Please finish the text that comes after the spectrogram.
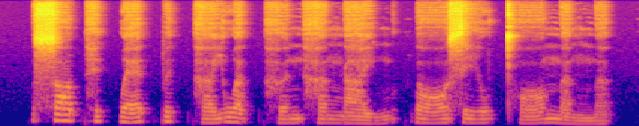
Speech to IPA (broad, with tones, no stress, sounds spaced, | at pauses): s ɔː˥ t̚ h ɪ˧ k̚ w ɛː˨˥ t̚ p ɪ˧ k̚ h ɐ˨˥ j w ɐ˧ k̚ h ɵ˨˧ n h ɐ˨ ŋ aː˨˩ j ŋ ʊ˥ k̚ l ɔː˨˥ s iː˨˧ w t̪ʰ ɔː˨˥ n̪ ɐ˨˩ ŋ n̪ ɐ˨˥ k̚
